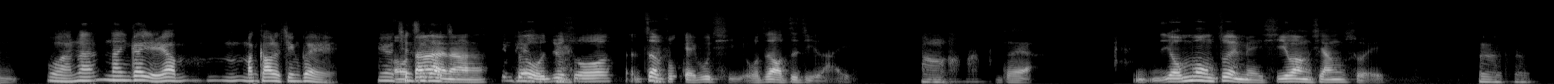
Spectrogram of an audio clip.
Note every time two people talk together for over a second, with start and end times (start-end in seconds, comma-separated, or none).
3.8-5.7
